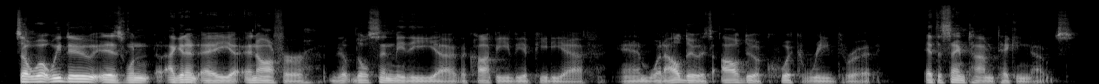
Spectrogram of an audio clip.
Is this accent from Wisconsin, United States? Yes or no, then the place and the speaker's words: no; Amarillo, Texas, United States; also born or lived in San Antonio, Texas; I was born in San Antonio, raised in Amarillo, Texas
